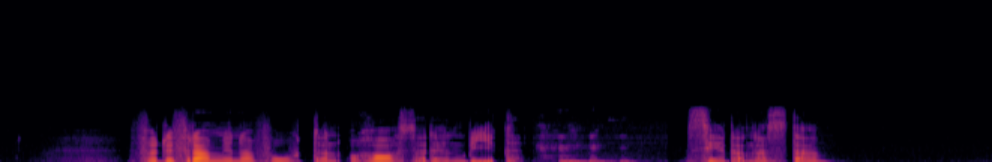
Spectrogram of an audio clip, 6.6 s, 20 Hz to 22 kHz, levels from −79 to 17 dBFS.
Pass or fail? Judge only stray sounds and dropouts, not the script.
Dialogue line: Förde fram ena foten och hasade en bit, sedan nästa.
fail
